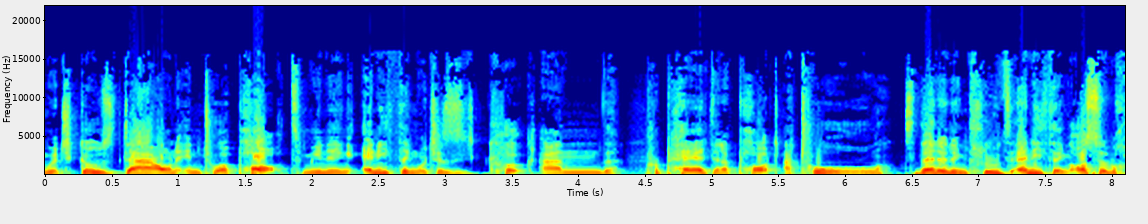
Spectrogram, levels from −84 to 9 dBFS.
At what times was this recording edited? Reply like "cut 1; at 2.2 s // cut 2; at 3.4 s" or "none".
cut 1; at 3.7 s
